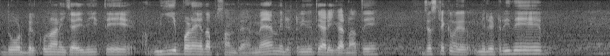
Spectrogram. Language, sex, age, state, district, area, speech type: Dogri, male, 18-30, Jammu and Kashmir, Kathua, rural, spontaneous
